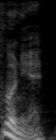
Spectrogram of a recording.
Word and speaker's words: Meunier: So one of the rumors is Meunier, or Meunier. I guess it sort of depends if you want to go with the French pronunciation there or not. And no, it's Meunier.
